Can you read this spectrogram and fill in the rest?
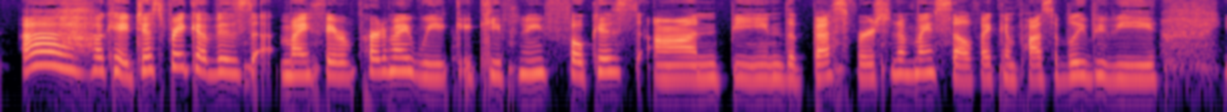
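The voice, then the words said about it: Tearful, emotional reading voice. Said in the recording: “I'm getting emotional... She's really crying, y'all. Her eyes are full of tears.”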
